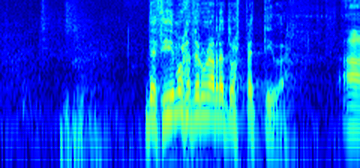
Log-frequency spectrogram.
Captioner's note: speaking spanish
